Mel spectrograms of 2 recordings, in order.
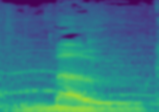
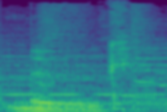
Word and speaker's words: Moog: And we get a bit of, I've got to say it right, Moog, not Moog, on this as well. – Oh, yeah, no, I'm a Moog man.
